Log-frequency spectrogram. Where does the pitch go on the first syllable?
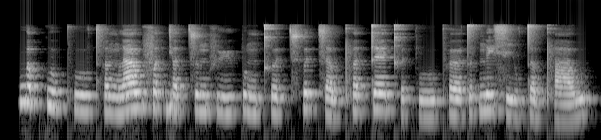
high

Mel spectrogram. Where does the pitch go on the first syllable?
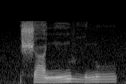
low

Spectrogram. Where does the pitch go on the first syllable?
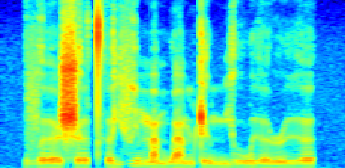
low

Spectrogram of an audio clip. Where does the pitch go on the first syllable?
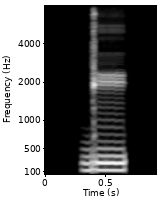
high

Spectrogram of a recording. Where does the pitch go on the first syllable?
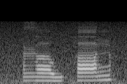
low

